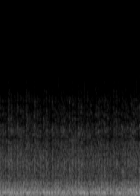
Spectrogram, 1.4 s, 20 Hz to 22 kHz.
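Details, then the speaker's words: Komatsu SAA6D140E-5 six-cylinder diesel after engine work including injector gasket replacement, first start, slow to crank then running; deep, even low-idle clatter, no misses or stumbles, described as normal for this engine. Normal idle. "dengerin suaranya nih suara mesin loidel untuk 140 memang begini"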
